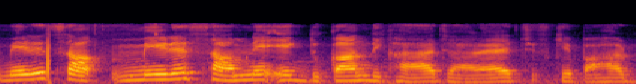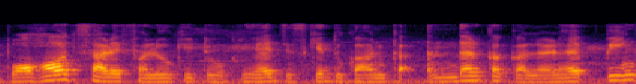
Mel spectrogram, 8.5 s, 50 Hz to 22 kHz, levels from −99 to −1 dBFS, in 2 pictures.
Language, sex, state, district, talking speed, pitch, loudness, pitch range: Hindi, female, Odisha, Sambalpur, 175 wpm, 150 Hz, -23 LUFS, 140-185 Hz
